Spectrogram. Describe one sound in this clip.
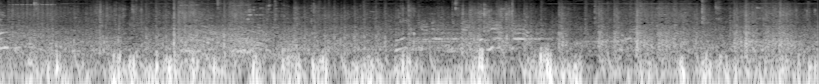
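Gunshots fire in quick bursts, with dull thumps.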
